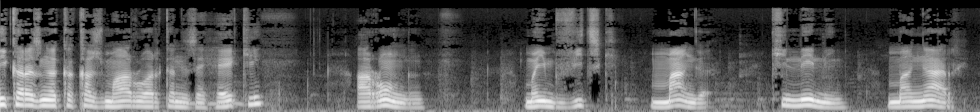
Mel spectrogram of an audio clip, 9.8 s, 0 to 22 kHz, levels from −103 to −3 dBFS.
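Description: No technical faults are audible anywhere in the recording.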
